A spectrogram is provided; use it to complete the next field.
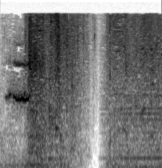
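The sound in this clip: A road crash with shattering glass from a televised road-safety spot: a loud burst of crashing, breaking noise, a sudden brief drop, then more harsh rumbling debris noise.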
